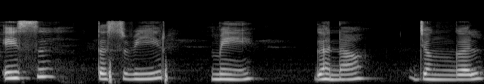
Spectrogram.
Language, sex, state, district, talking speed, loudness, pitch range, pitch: Hindi, female, Madhya Pradesh, Umaria, 60 wpm, -21 LUFS, 240-275 Hz, 250 Hz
